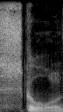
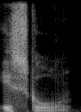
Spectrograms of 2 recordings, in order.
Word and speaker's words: school: Instead of school, they say is school. The correct way is to start directly with the s sound.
